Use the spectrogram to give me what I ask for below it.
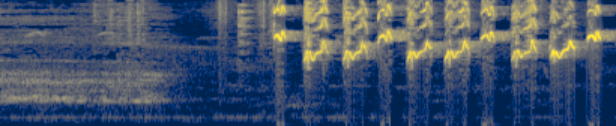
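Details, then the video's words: Cinereous tit song meant for luring birds: after a second of muffled background noise, a steady series of about ten bright, high, upturned whistles repeats quickly to the end. "Suara Gelatik Batu ini Ampuh buat Pikat"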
